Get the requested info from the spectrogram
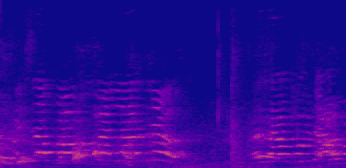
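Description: Several children laughing and calling out excitedly in play, with a cough, and a brief lull in the middle.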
